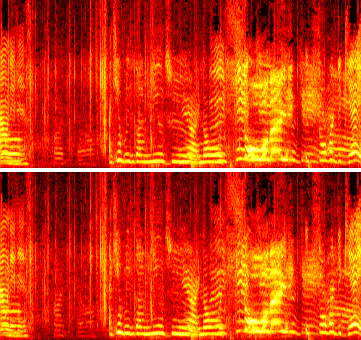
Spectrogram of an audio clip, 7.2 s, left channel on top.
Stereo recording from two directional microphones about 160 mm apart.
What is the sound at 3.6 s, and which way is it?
A child's voice, 20° left (ahead or behind).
